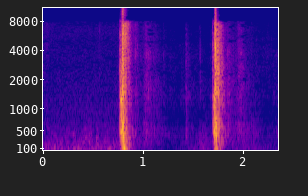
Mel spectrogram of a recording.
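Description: Two shots from a 1911 pistol, one about a second in and the second just under a second later, each a single sharp, very loud crack.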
